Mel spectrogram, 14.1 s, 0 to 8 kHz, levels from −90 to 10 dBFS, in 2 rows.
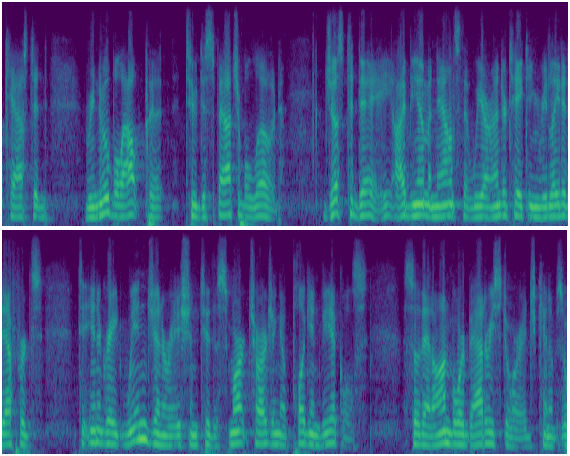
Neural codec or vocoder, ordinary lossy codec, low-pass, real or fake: vocoder, 22.05 kHz, 80 mel bands, WaveNeXt; Opus, 32 kbps; 7.2 kHz; fake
